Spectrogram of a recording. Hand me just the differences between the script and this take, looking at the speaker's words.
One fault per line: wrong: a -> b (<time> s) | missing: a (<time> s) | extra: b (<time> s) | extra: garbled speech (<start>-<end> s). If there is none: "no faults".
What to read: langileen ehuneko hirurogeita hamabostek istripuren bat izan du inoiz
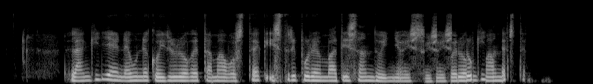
extra: garbled speech (4.2-5.3 s)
